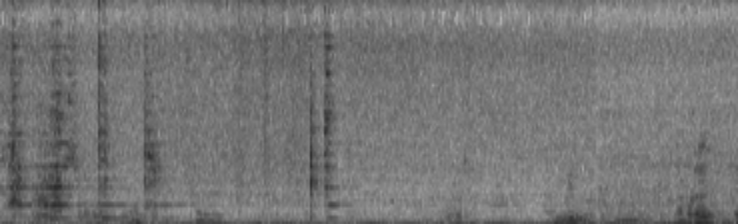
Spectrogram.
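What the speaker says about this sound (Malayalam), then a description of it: "ഫ്രൈ ചെയ്യാം" Chicken masala frying and being stirred in a pan for pidi chicken, cooked at a friend's house: steady close sizzling with repeated scraping stir strokes, while people talk intermittently over it.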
